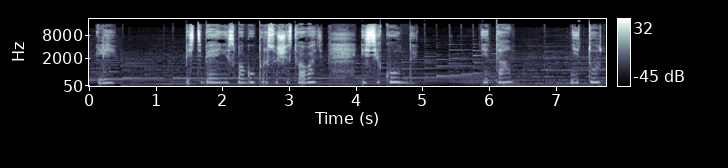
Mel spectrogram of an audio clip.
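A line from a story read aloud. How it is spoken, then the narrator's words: Whispered reply. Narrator (Russian): шепнула она в ответ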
